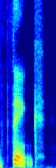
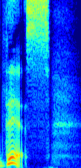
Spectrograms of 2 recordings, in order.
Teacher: Sometimes it's just a soft puff of air, like in think. Other times it vibrates, it buzzes, like in this.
